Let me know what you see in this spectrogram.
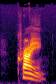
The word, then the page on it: crying: American English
